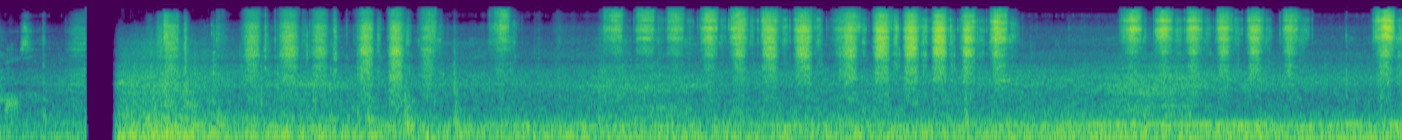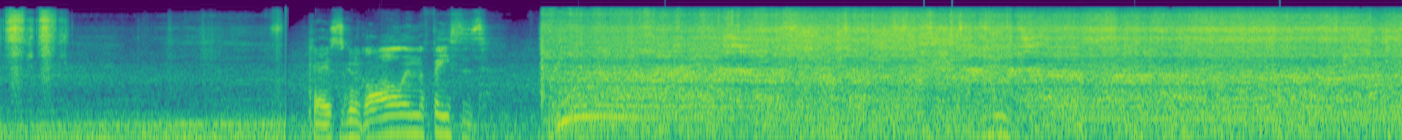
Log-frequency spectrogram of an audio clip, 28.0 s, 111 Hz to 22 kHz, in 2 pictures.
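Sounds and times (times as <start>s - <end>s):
hand tool back-and-forth strokes: 6.1s - 10.2s, 13.8s - 14.7s.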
